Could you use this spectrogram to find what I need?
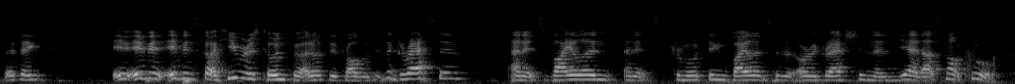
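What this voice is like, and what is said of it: Scottish accent with rolling R's. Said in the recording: “swear words sound great in a Scottish accent... Those rolling R's.”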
